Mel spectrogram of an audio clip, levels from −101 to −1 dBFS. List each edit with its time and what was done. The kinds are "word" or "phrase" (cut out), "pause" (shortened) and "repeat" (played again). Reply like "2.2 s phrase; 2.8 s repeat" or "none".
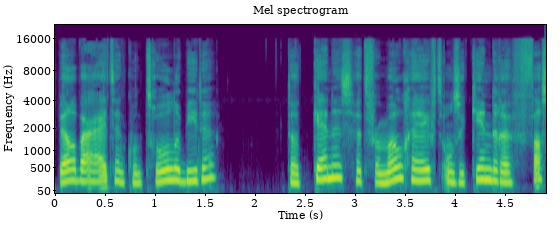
2.6 s word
